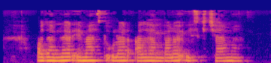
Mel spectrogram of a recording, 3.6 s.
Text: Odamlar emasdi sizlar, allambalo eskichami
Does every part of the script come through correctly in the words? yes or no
no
